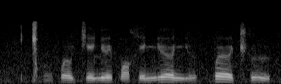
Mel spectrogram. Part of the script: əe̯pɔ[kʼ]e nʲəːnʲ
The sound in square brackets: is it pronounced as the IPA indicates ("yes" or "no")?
no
